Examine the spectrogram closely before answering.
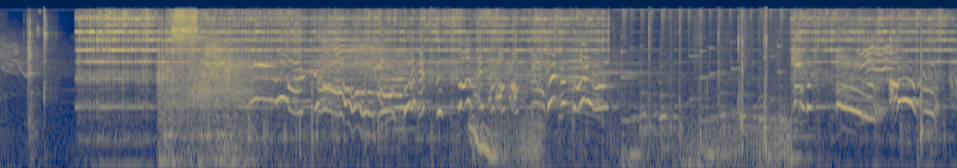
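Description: An alarm bell rings loudly and steadily.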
